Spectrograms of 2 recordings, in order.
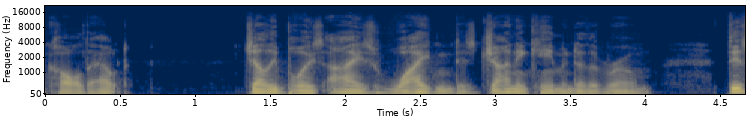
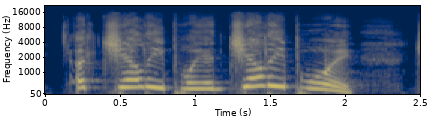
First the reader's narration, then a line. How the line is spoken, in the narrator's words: Johnny squealed in joy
